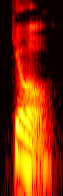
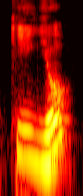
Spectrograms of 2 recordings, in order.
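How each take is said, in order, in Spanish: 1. Se pronuncia en una sola sílaba fusionada. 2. Se pronuncia en dos sílabas separadas. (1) "se convierten con un yo pequeño" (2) "Es muy diferente"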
